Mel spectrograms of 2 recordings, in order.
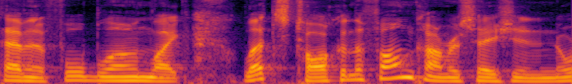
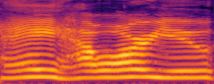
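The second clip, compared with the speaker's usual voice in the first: put-on very high, slow, little-kid voice; 10 semitones higher, 6 dB louder than usual. Retelling a phone call, imitating Nora greeting her grandfather: imitating Nora's phone greeting. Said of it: "That's such a good impression".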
